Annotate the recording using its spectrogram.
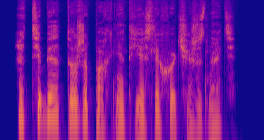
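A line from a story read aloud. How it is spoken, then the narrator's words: Whisper. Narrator (Russian): шепнула она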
